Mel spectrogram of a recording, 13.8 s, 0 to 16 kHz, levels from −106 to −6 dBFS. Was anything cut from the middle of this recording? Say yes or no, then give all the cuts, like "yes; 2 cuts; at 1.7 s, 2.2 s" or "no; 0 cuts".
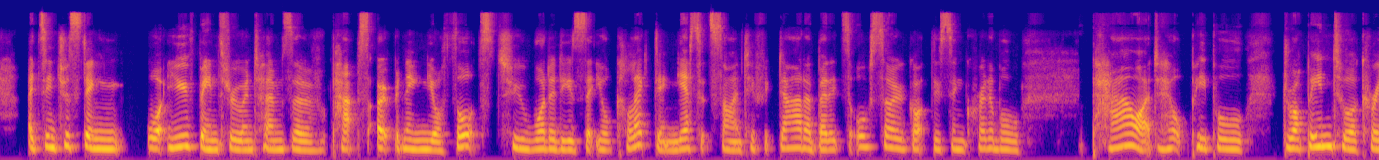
no; 0 cuts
